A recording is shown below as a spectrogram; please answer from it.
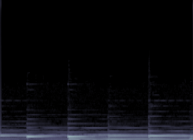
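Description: Slow relaxation music: a keyboard strikes single notes about twice a second, each left to ring, over a held bass note.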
